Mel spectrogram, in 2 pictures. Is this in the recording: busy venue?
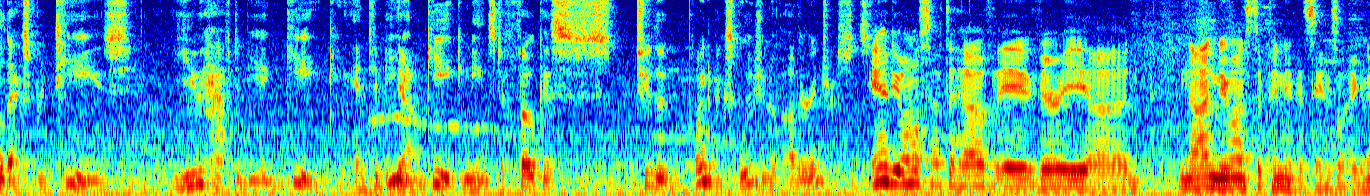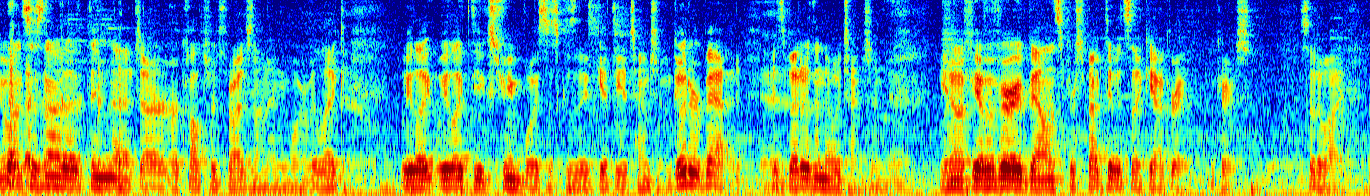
yes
